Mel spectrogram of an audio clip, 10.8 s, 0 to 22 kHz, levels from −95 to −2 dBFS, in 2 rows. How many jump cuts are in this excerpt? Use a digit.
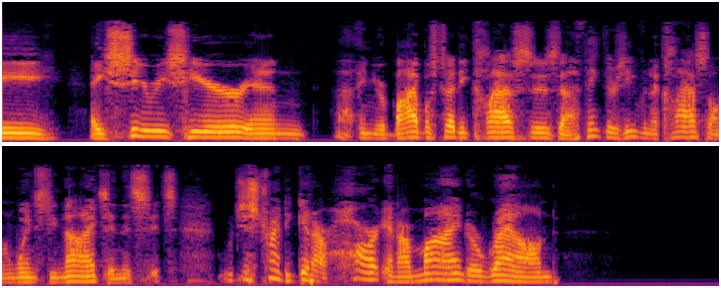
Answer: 1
